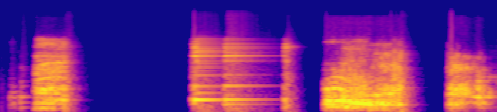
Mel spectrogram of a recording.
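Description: Garbled, choppy voice sounds over a poor video-call connection, cutting in and out in short bursts with dead gaps between them and growing loud and noisy near the end.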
